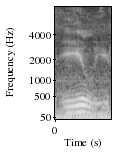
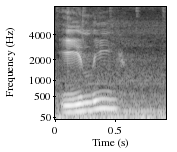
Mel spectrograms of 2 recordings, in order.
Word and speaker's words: Ely: Can you guys just It's not Eli Nevada. All right. If I hear somebody say Eli Nevada one more time, I'm going to lose it. I'm going to I'm going to start hunting because that's just You can't even pronounce it. It's Elie Nevada. That's how we pronounce it.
